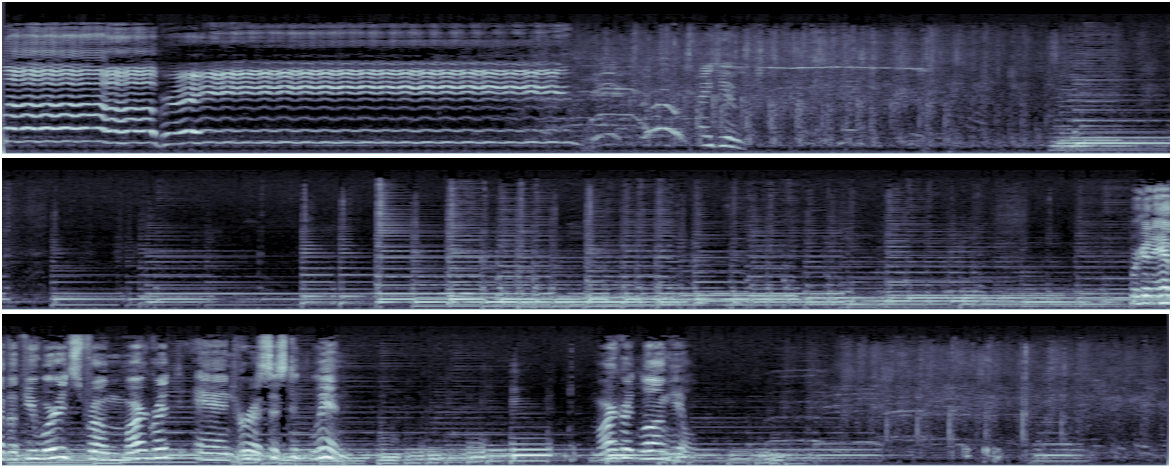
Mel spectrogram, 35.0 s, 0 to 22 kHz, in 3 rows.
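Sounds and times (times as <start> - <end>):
crowd applause: 5.6 - 11.3, 31.0 - 35.0.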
